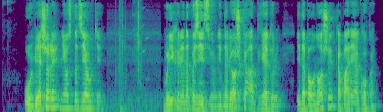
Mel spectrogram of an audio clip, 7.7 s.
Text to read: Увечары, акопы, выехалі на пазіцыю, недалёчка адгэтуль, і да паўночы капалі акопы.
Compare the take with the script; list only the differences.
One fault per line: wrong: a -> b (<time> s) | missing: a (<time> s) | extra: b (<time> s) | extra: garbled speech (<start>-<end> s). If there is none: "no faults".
wrong: акопы -> неўспадзеўкі (1.2 s)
